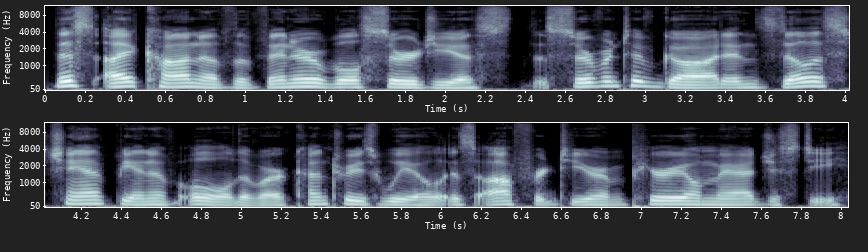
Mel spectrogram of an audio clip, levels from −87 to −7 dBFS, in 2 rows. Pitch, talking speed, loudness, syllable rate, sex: 130 Hz, 185 wpm, -19 LUFS, 5.1 syllables/s, male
